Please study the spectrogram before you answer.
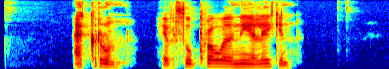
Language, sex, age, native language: Icelandic, male, 40-49, Icelandic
